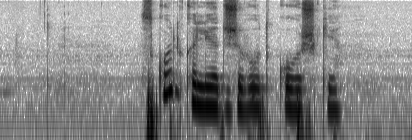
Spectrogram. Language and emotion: Russian, sad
